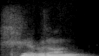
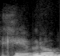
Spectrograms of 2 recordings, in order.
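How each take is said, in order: First: The word begins without any H sound. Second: The word begins with an audible H sound. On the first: The speaker calls it wrong. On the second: The speaker calls it right.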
